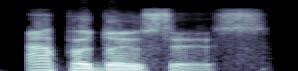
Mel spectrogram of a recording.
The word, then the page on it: apodosis: British English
